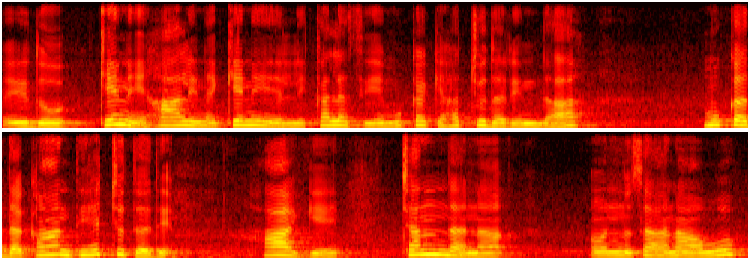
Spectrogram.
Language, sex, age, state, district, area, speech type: Kannada, female, 45-60, Karnataka, Udupi, rural, spontaneous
